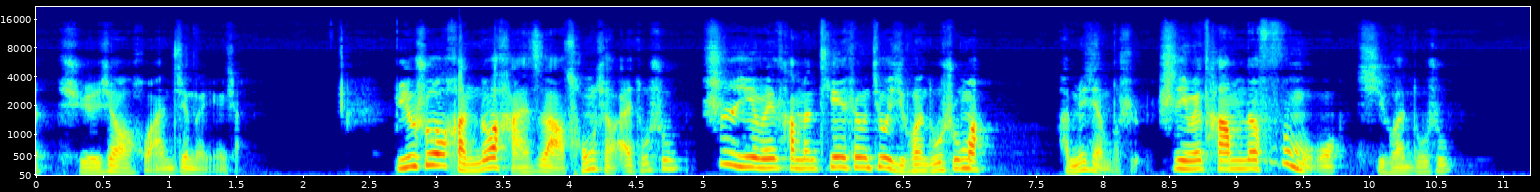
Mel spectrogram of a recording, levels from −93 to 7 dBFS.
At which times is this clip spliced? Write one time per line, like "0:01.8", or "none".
0:04.9
0:08.4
